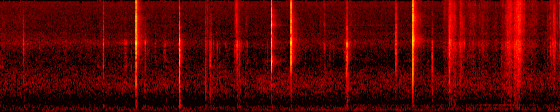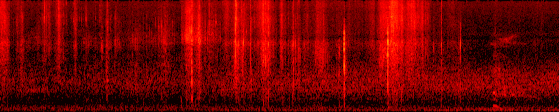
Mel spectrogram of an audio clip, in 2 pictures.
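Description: Snap-on Chair Buddies feet clicking into place on the legs of a Helinox Zero camp chair: a string of sharp, separate clicks through the first half, followed by softer rustling and handling noise.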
